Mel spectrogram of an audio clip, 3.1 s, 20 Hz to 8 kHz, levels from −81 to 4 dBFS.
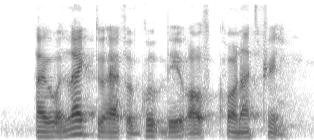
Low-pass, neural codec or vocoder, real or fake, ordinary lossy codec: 7.2 kHz; codec, 16 kHz, 2 kbps, FreqCodec, larger model; fake; none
